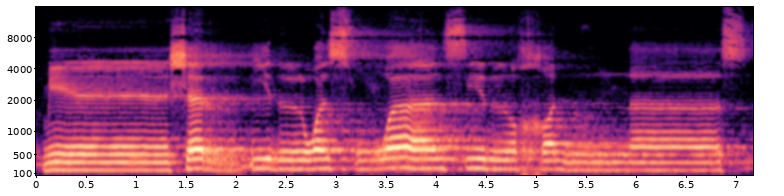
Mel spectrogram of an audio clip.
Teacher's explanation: bunyinya itu tidak sampai ke ng, tidak sampai ke hidung, ya, tidak bunyi sang atau syang. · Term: ikhfa huruf shin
